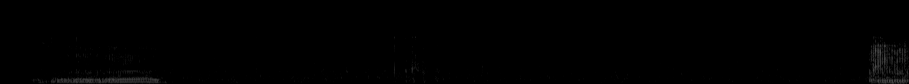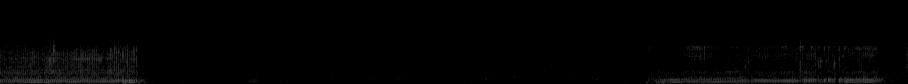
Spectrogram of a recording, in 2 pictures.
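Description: Three loud, rattling snores about seven seconds apart from a sleeping bulldog, with quiet gaps between them. Typical snoring of a flat-faced breed.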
